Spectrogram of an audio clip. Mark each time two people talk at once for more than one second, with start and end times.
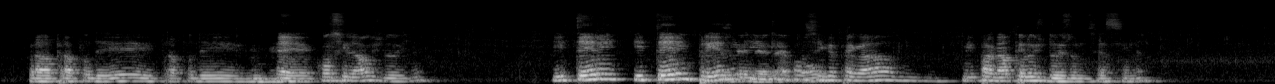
7.1-8.3

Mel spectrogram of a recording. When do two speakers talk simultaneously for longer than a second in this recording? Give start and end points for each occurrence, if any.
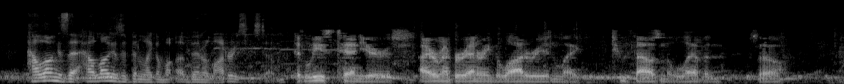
none

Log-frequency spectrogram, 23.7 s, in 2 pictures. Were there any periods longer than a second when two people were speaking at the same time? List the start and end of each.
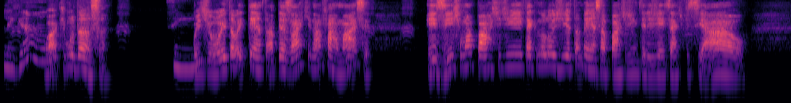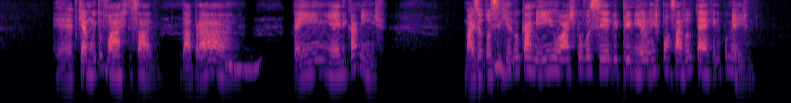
none

